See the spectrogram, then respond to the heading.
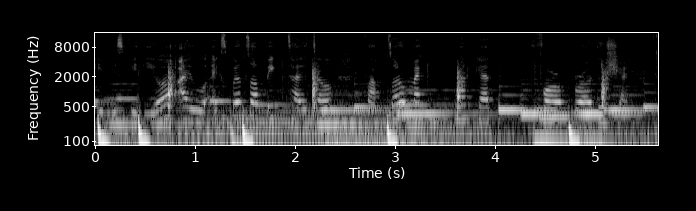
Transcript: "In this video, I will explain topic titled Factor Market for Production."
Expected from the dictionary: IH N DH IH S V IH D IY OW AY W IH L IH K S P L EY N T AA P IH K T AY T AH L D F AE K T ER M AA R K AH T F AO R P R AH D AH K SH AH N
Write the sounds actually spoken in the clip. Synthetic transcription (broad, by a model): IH N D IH S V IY D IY OW AY W IH L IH K S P EY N S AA B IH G T AY T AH L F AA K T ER M AA R K AH T F AO R P R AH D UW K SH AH N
